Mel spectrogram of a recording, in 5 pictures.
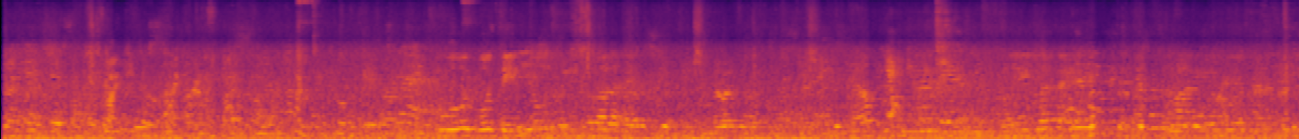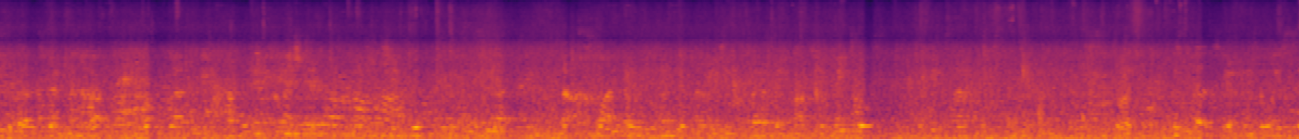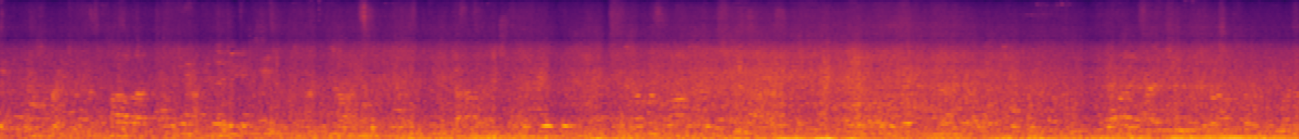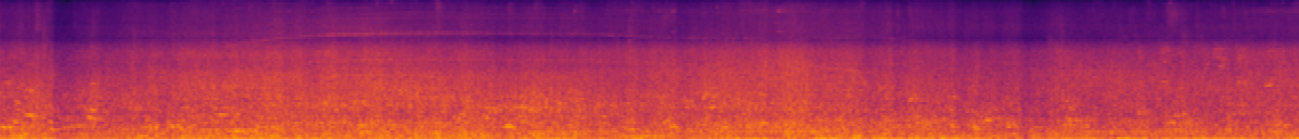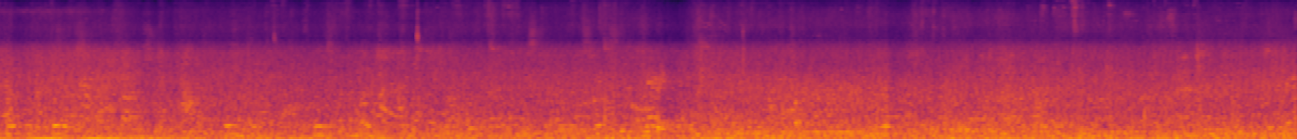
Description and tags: Barbican - Evening Standard seller with radio by station
ambient, ambiance, atmosphere, background-sound, field-recording, general-noise, soundscape, city, london, ambience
